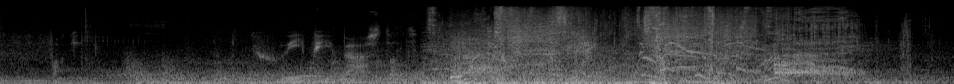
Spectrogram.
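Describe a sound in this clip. A monster snarls and shrieks up close.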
